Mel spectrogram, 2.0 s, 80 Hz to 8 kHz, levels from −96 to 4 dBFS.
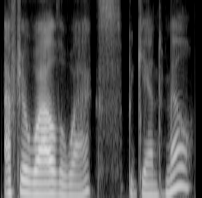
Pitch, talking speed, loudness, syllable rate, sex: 175 Hz, 235 wpm, -18 LUFS, 6.0 syllables/s, female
